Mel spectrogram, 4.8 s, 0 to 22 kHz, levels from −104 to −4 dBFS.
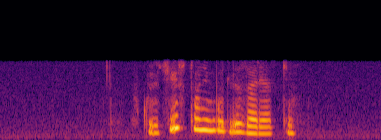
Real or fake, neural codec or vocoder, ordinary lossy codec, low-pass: fake; vocoder, 44.1 kHz, 128 mel bands every 512 samples, BigVGAN v2; Opus, 64 kbps; 3.6 kHz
